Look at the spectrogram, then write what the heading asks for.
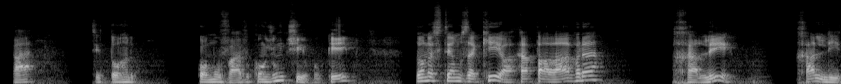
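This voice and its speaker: A man's voice: mid-range voice, a bit bright, a little hiss or hum. Man, Brazilian Portuguese accent, teacher, patient step-by-step explanations, checks understanding often, mid-range voice. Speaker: Hebrew teacher. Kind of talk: recorded grammar lesson.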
